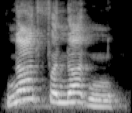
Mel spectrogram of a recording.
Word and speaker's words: not-fuh-nuttin: Not for nuttin' is the quick pronunciation of the phrase not for nothing.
